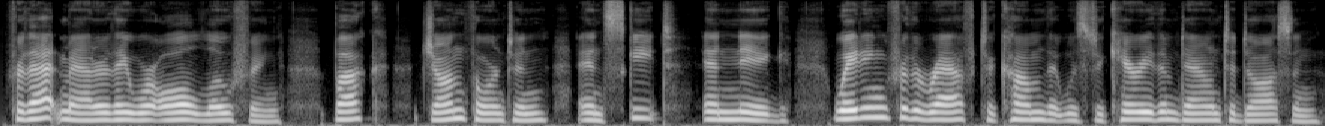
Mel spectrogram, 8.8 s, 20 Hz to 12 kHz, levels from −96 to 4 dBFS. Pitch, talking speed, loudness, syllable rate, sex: 190 Hz, 175 wpm, -17 LUFS, 4.7 syllables/s, female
